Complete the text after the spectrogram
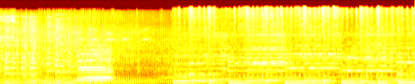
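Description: A cow lets out one long, loud moo, rising in pitch before fading, then upbeat music with a heavy bass line takes over.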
